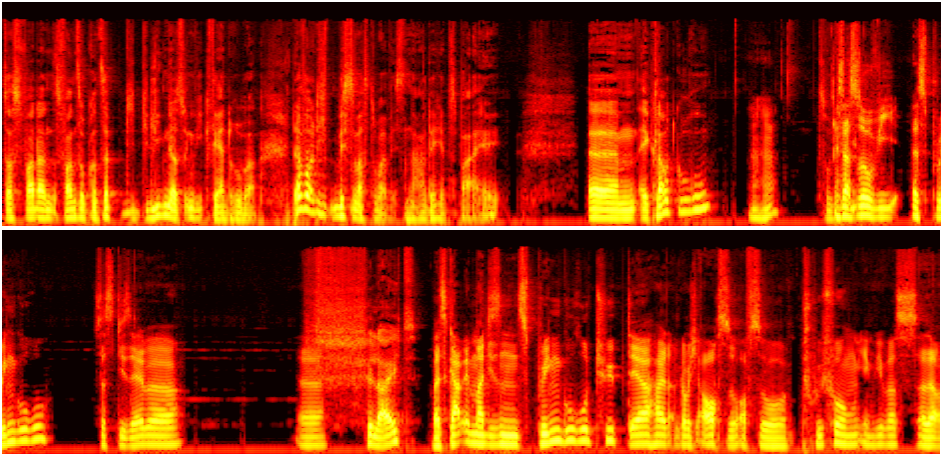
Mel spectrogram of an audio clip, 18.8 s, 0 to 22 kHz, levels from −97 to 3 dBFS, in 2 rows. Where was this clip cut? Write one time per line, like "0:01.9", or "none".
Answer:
none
